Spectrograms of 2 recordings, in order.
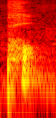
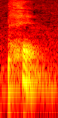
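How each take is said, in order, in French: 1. Le p est relâché avec un souffle d'air. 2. Le p est relâché avec un souffle d'air.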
